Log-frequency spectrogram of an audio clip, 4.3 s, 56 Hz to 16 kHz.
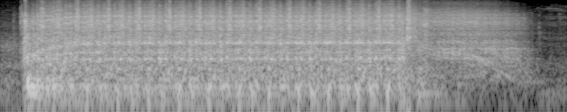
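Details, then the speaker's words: Freshened Evo Sportster 1200 chopper motor before first start, cranked 3–4 seconds with a finger over the plug hole: strong, even compression pulses, every stroke alike. It was hard to turn by hand; compression is healthy. "put a finger over the plug listen to this [Music] thing sounds great now that doesn't even matter I knew that that sounded good just cuz it was so hard to rotate over by hand"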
